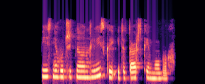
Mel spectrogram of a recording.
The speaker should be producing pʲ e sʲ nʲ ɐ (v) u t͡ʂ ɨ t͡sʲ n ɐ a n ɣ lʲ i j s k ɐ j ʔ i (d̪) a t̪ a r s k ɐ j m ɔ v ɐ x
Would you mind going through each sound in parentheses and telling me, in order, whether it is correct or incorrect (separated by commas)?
incorrect, incorrect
